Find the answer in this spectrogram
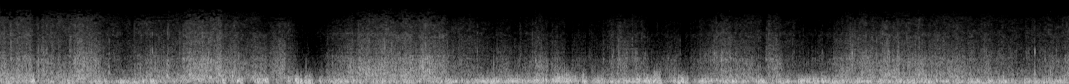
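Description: Wind rushing over the microphone of a skier's camera at speed, mixed with skis scraping over groomed snow. The noise rises and falls in waves every second or two.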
